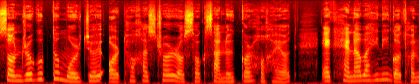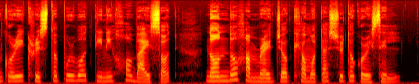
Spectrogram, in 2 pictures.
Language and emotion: Assamese, neutral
